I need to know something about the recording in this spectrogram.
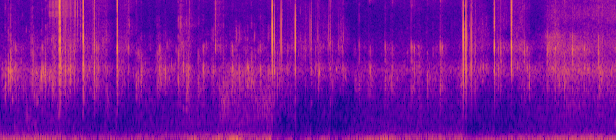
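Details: Sperm whale underwater with sharp broadband clicks in irregular runs and clusters, some closely spaced pairs, over a steady low rumble and faint sloshing water noise.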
